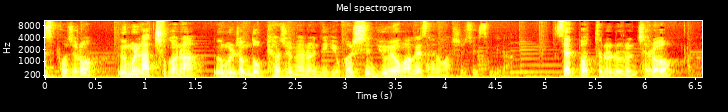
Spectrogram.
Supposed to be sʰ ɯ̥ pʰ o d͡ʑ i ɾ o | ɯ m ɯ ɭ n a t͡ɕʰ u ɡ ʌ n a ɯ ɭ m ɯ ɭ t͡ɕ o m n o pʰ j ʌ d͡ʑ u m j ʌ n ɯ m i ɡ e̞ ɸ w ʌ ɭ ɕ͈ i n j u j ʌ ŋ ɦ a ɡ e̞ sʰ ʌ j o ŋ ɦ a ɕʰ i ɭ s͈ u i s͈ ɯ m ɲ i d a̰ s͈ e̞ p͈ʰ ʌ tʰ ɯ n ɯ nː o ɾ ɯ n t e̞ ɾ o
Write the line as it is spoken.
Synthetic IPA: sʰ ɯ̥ pʰ o d͡ʑ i ɾ o | ɯ m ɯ ɭ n a t͡ɕʰ u ɡ ʌ n a ɯ m ɯ ɭ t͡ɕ o m n o pʰ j ʌ d͡ʑ u m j ʌ n ɯ n i ɡ e̞ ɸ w ʌ ɭ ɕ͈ i n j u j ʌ ŋ ɦ a ɡ e̞ sʰ a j o ŋ ɦ a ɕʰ i ɭ s͈ u i s͈ ɯ m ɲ i d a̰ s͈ e̞ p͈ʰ ʌ tʰ ɯ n ɯ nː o ɾ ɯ n t͡ɕʰ e̞ ɾ o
